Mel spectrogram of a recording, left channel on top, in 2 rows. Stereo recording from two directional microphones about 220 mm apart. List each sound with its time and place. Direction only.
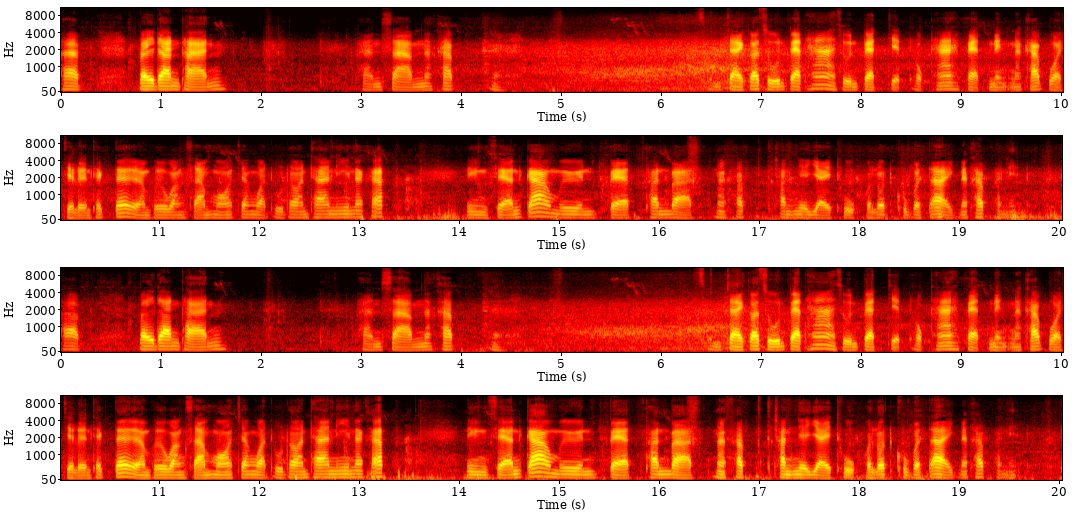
0.9 s speech: 5° left (ahead or behind)
3.0 s speech: 10° right (ahead or behind)
6.7 s speech: 15° right (ahead or behind); by 18.3 s 35° right (ahead or behind)
18.4 s speech: 15° right (ahead or behind)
